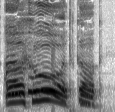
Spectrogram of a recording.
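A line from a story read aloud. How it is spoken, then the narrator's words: Drawled together. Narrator (Russian): протянули мы с Отто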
